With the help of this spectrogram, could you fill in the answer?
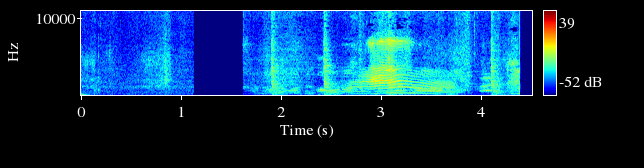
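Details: Indoor domestic cat making noise at a stray cat that uses the path around the house. After a short pause come loud, drawn-out wavering meows that rise and fall in pitch, with strong harmonics. Faint room background.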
